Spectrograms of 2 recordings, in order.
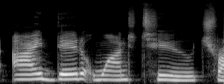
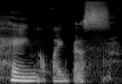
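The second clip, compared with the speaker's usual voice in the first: ordinary talk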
